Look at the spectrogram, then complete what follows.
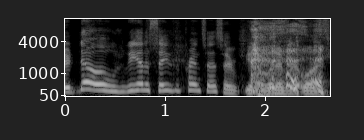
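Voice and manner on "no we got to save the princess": high, eager call-out. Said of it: "be like".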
